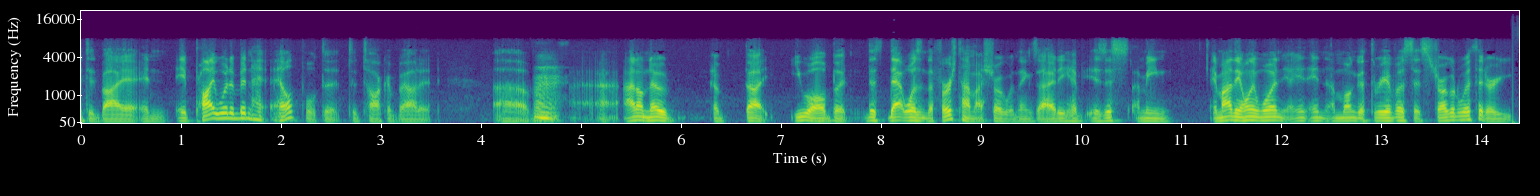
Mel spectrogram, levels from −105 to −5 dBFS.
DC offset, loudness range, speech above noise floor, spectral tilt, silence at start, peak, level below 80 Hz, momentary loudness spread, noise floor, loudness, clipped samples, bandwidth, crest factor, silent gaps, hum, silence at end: under 0.1%; 5 LU; 40 dB; -6.5 dB/octave; 0 s; -2 dBFS; -44 dBFS; 14 LU; -60 dBFS; -20 LUFS; under 0.1%; 8 kHz; 18 dB; none; none; 0.05 s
